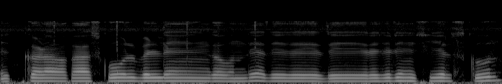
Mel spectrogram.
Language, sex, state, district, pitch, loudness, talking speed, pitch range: Telugu, male, Andhra Pradesh, Visakhapatnam, 150 Hz, -35 LUFS, 120 wpm, 145-155 Hz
